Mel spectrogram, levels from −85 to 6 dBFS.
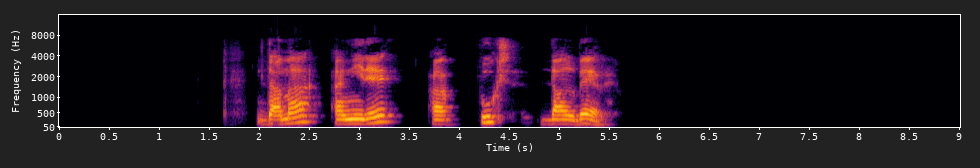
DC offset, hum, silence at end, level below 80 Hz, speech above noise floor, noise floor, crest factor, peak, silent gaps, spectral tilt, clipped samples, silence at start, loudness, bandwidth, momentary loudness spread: under 0.1%; none; 3.5 s; -62 dBFS; over 77 dB; under -90 dBFS; 18 dB; 0 dBFS; 3.61-3.69 s, 4.11-4.19 s; -5 dB/octave; under 0.1%; 2 s; -14 LUFS; 7.6 kHz; 9 LU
